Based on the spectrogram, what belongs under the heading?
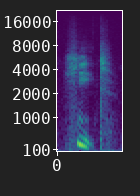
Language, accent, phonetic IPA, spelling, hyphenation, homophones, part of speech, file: English, US, [ˈhɪi̯t], heat, heat, het, noun / verb, En-us-heat.ogg
- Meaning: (noun) 1. Thermal energy 2. The condition or quality of being hot 3. An attribute of a spice that causes a burning sensation in the mouth 4. A period of intensity, particularly of emotion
